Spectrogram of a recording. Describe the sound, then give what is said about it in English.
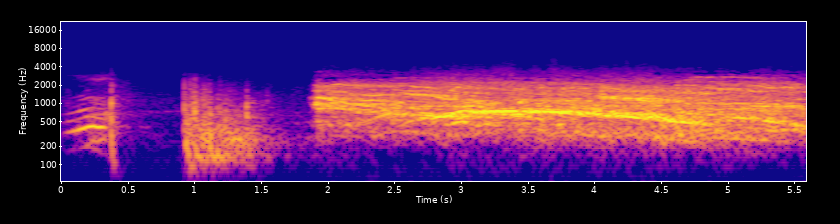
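Two sharp thumping hits land in quick succession, then a loud crowd at a fight bursts into sustained cheering and shouting that carries on steadily to the end. “You heard them cheering, didn't you?”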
